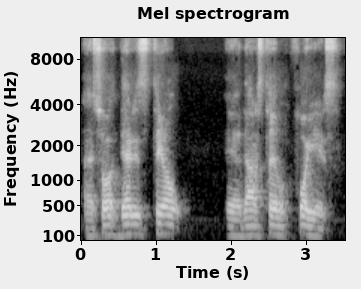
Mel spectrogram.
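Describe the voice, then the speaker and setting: A man's voice: on the low side, level tone, a little slow, warm tone. Hesitant young man, non-native English speaker. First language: Arabic and Sorani Kurdish. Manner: hesitant, many restarts and fillers. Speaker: English learner. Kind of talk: casual online conversation practice. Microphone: video call.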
